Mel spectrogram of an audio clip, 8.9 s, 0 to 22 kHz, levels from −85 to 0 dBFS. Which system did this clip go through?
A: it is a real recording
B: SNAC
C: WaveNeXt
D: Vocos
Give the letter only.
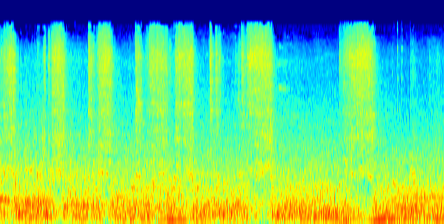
A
